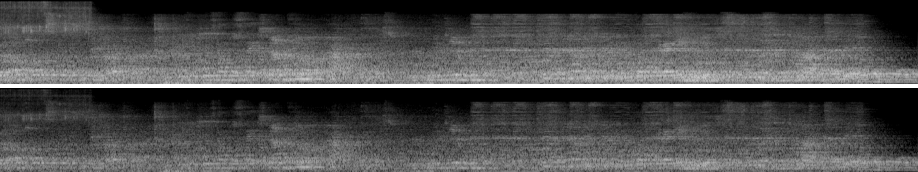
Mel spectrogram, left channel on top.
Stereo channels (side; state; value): right; quieter; 7.3 dB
